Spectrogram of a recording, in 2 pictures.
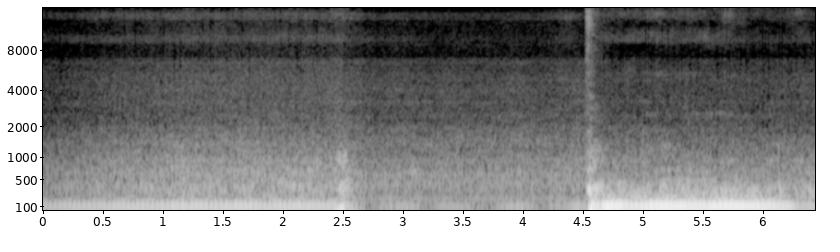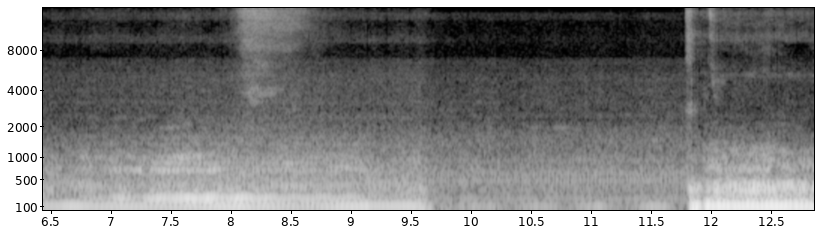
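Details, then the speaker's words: Candy semi-automatic twin-tub washer, wash motor on a wash cycle after fixing: steady low hum cycling on and off in bursts with a reversing pause, smooth and even; motor running normally. "Now you can see without any problem motor running well. The problem with the motor only."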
